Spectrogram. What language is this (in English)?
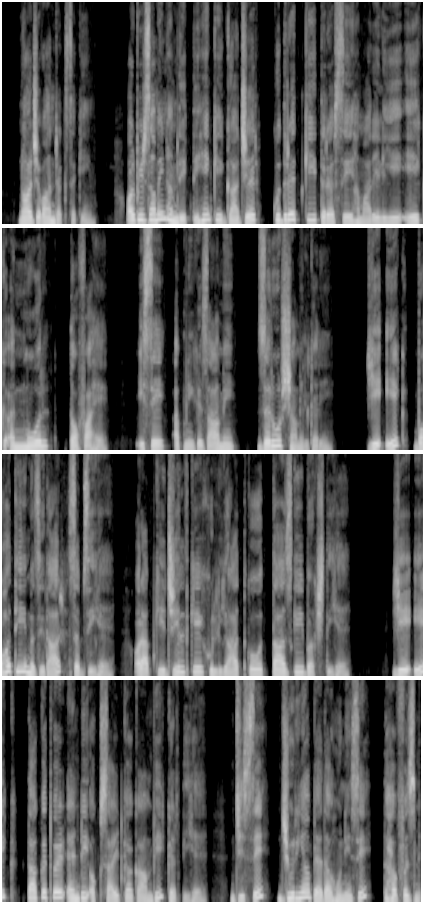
Urdu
